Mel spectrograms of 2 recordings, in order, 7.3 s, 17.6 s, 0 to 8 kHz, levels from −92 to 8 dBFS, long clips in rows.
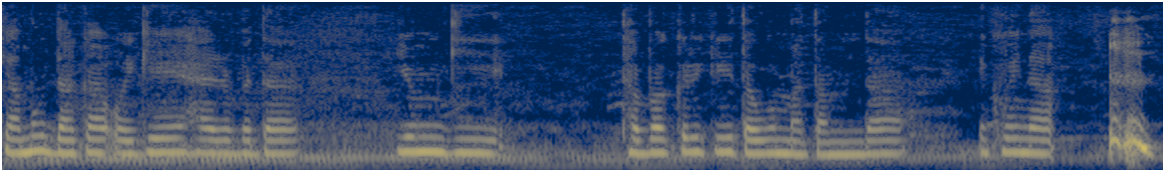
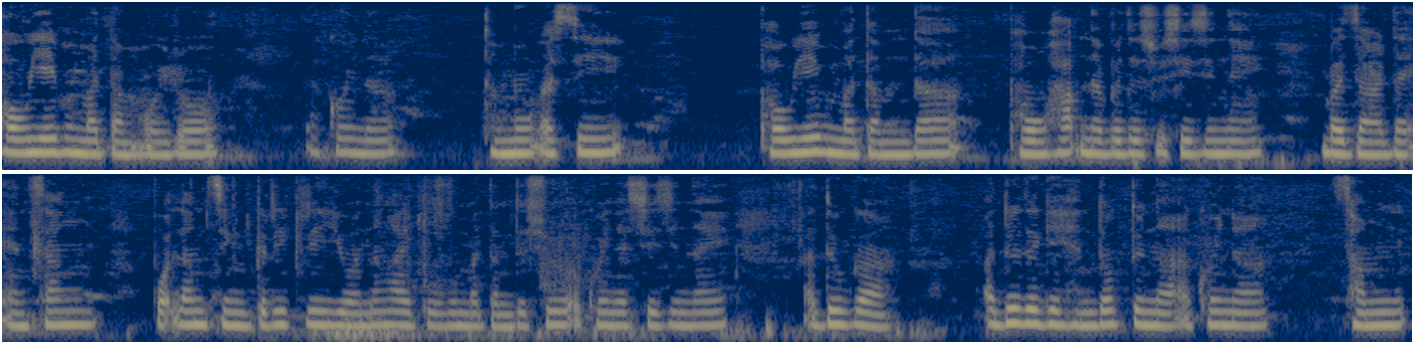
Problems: background sounds at intervals, background conversations at intervals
